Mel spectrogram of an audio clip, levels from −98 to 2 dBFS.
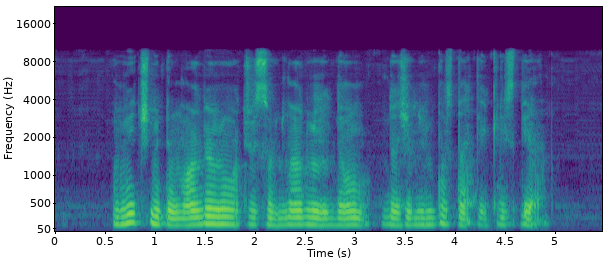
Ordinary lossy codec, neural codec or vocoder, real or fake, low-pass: none; autoencoder, 22.05 kHz, a latent of 192 numbers a frame, VITS, trained on one speaker; fake; 9.9 kHz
